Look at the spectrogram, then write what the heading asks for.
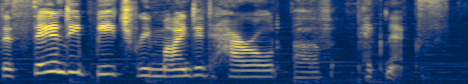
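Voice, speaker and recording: A woman reading a children's picture book aloud in an expressive, measured storytelling manner. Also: mid-range voice, faint music behind. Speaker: read-aloud host.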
